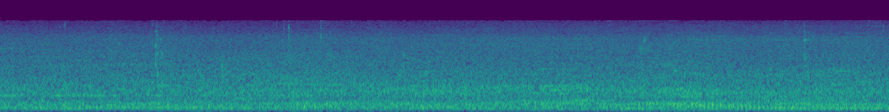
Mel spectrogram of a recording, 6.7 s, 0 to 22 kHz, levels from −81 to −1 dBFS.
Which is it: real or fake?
real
